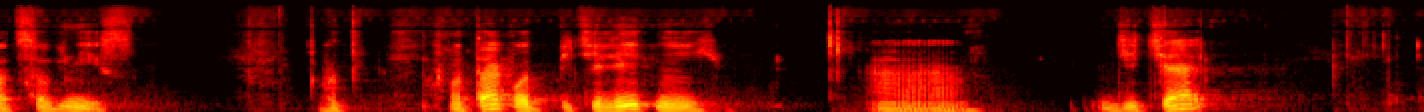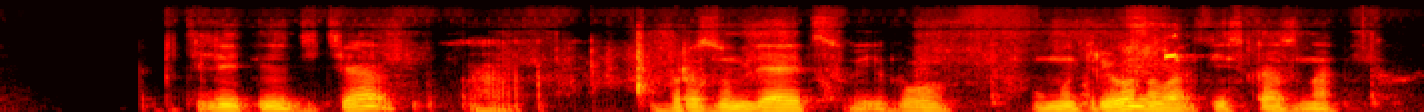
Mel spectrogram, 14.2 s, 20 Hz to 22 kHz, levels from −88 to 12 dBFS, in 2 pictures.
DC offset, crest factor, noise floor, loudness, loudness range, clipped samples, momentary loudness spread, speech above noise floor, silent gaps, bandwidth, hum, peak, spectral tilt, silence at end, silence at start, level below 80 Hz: under 0.1%; 22 dB; -83 dBFS; -24 LUFS; 7 LU; under 0.1%; 18 LU; 58 dB; none; 17.5 kHz; none; -4 dBFS; -5.5 dB/octave; 0.2 s; 0 s; -48 dBFS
